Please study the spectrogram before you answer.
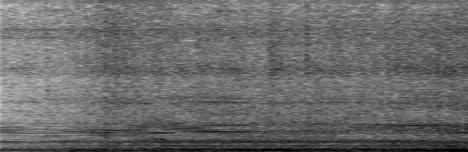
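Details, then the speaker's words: Heil central air conditioner with scroll compressor, recorded by the disconnect box shortly after startup: soft steady hum and faint fan whoosh settling smoothly, blowing hot air; a nice quiet, normally running unit. "It's getting some hot air. Nice quiet unit."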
